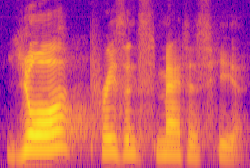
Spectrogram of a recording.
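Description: The stress falls on the word 'your'. "each time we're going to put the emphasis on the next word"

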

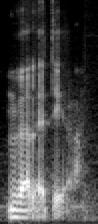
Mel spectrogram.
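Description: It is said in a put-on accented character voice.

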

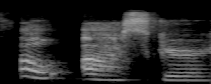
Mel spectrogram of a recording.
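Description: It is said in a happy, pleased tone.

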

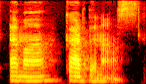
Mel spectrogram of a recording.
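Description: The name is said with a Spanish pronunciation. This is the original, technically correct form of the name. "technically how you say it"

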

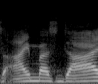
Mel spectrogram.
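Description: It is a resigned statement, falling at the end.

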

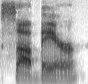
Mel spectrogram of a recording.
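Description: It is said with English pronunciation. "if you were going to pronounce it in English"

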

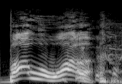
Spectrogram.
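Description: It is said in a British accent.

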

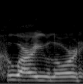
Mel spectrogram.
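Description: It sounds surrendering and submissive.

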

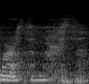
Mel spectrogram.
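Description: It is said in a loving, tender tone.

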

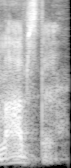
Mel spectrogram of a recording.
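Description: The final R is dropped, ending in ah. "How would a Bostoner say it? They say lobster"

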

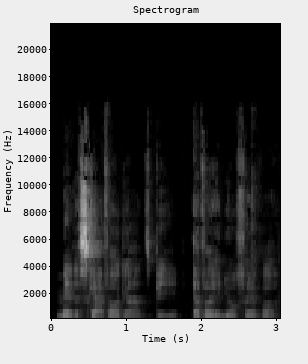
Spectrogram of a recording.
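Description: It is said in a put-on accent. The speaker calls it right. "He likes to put an accent on it"

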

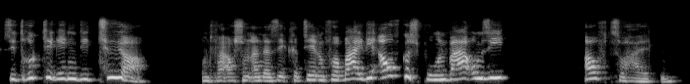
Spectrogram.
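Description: It is read in arcs with shifted stresses.

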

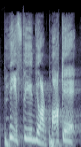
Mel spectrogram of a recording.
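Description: It is said in an attempted German accent.

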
